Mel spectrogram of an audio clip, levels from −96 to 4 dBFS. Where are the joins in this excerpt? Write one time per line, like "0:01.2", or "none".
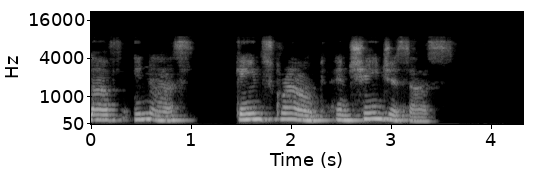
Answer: none

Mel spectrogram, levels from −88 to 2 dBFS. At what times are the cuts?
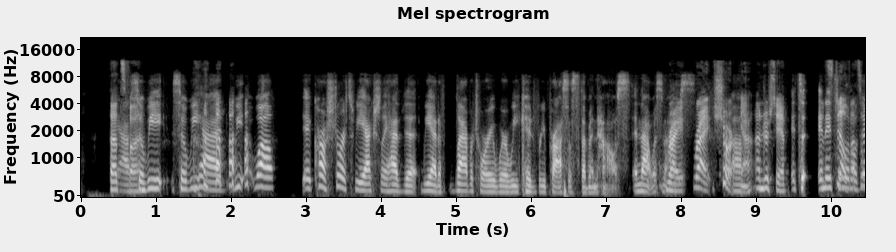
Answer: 0:08.8

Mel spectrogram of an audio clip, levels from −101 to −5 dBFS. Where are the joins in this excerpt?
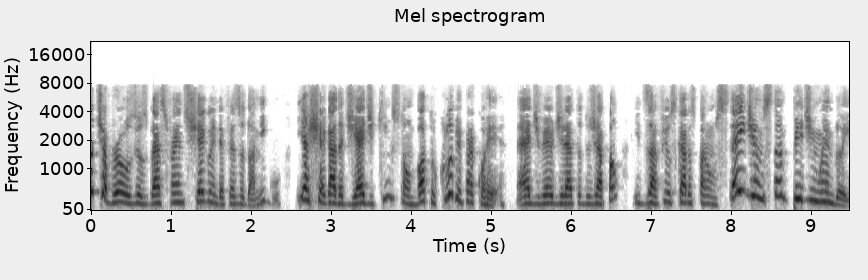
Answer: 0:02.5
0:05.3
0:06.7

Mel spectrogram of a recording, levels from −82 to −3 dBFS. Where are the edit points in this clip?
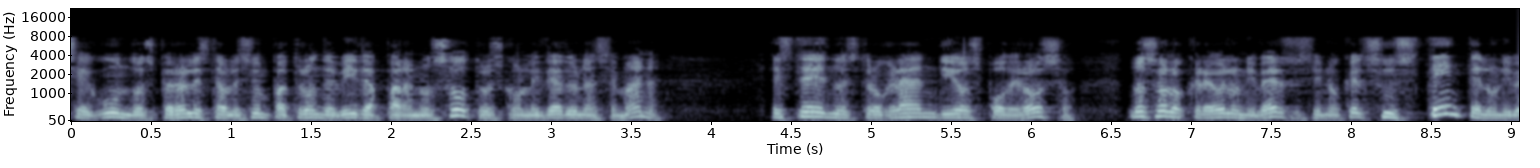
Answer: none

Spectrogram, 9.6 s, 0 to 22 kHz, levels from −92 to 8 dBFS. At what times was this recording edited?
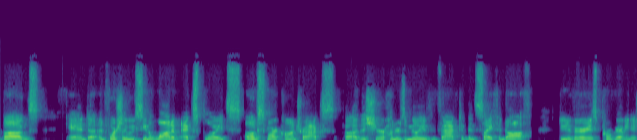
none

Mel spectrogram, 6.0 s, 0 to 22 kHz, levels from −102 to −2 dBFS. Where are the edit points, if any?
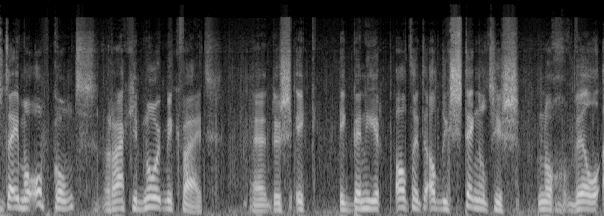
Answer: none

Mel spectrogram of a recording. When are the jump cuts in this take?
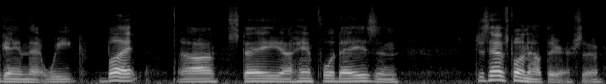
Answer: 0:02.3
0:05.1

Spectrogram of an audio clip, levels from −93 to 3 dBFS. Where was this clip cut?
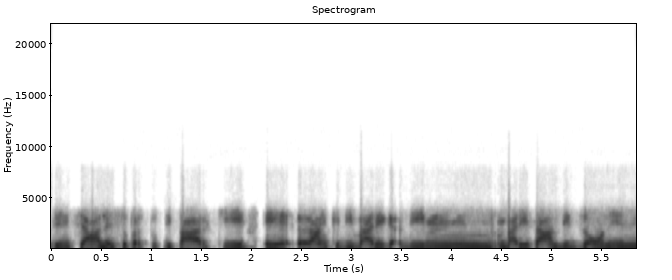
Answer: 0:01.1
0:02.0

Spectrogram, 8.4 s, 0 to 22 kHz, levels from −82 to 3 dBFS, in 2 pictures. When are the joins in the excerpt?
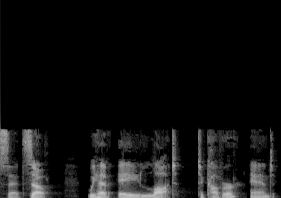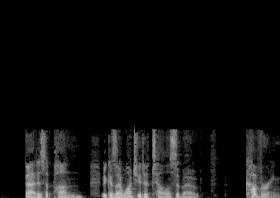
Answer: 0:03.7
0:05.7

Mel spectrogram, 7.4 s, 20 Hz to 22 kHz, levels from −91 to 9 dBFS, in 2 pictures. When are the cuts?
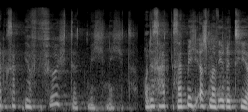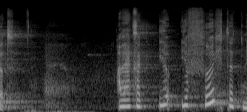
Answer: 0:02.1
0:02.5
0:03.3

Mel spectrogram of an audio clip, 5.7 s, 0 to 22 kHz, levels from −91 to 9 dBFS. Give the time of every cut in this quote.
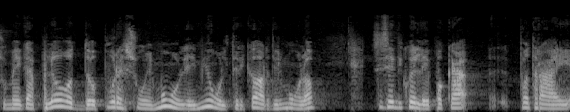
0:03.6

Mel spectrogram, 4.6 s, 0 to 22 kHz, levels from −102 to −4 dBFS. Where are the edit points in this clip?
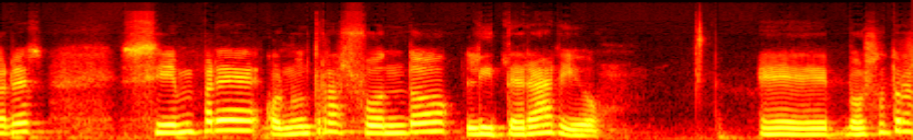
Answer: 0:01.3
0:02.3

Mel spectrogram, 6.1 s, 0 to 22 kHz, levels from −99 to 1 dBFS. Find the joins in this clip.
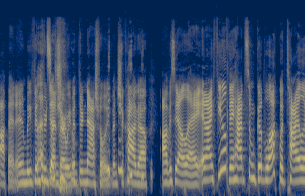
0:04.5

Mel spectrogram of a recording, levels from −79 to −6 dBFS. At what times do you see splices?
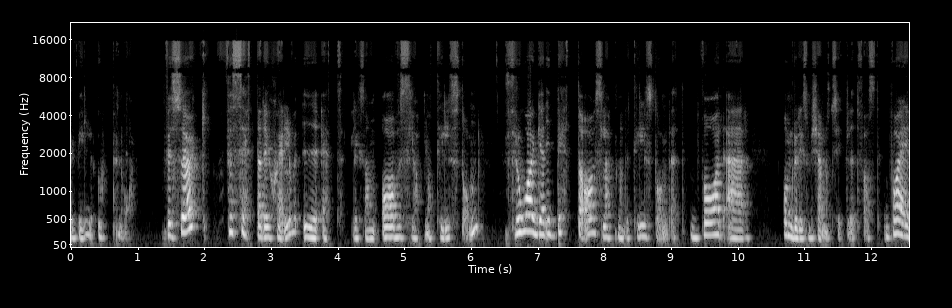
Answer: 0:01.2
0:07.1

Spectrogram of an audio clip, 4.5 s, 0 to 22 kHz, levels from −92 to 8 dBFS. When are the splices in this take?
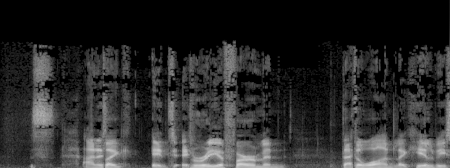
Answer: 0:01.0
0:01.9
0:03.5

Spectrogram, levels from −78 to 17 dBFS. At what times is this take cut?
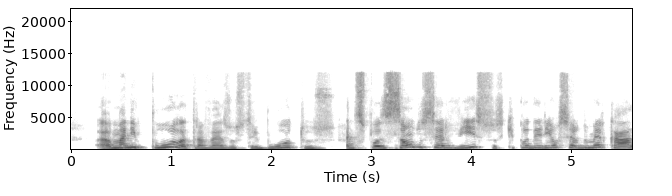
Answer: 0:02.8

